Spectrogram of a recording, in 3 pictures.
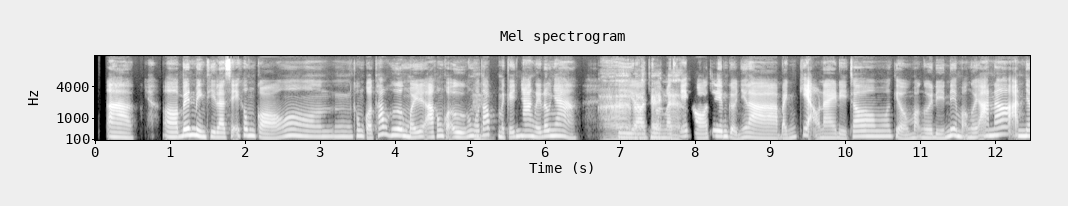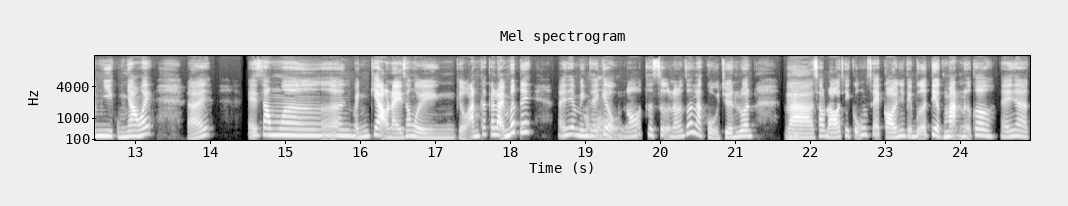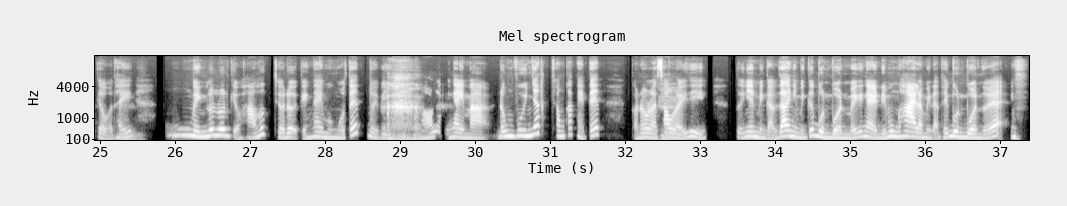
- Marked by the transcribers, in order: laugh; other background noise; tapping; laugh
- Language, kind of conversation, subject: Vietnamese, podcast, Bạn có thể kể về một truyền thống gia đình mà đến nay vẫn được duy trì không?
